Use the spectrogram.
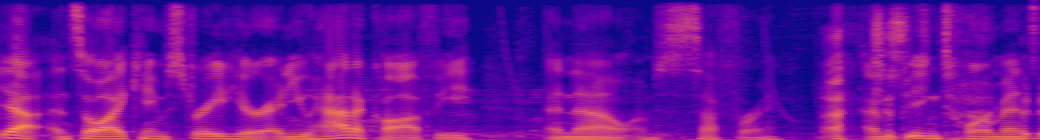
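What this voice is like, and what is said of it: Cracking voice from a cold. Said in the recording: “my voice cracked. I have a cold. ... I have a brutal cold”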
